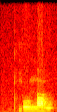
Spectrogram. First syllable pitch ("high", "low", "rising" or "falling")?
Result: high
